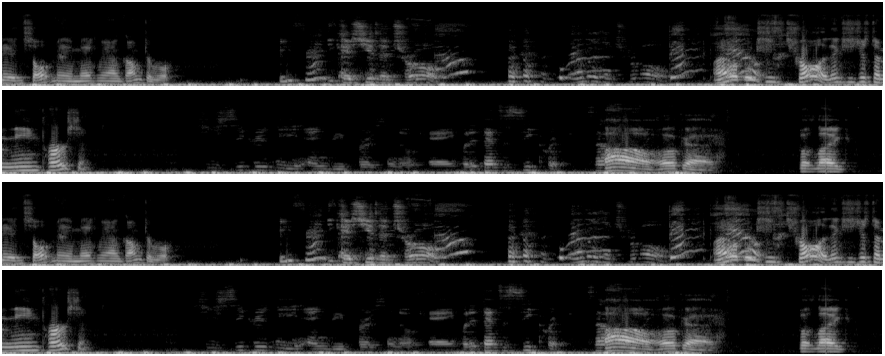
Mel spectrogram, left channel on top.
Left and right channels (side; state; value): both; normal; correlation 0.96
